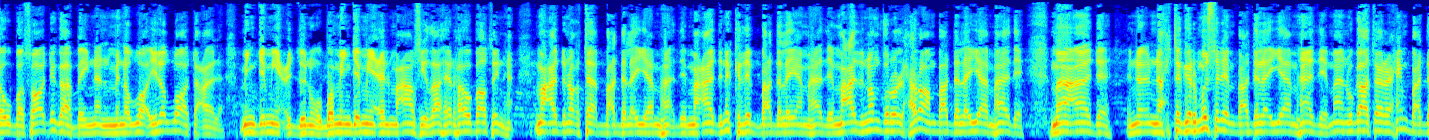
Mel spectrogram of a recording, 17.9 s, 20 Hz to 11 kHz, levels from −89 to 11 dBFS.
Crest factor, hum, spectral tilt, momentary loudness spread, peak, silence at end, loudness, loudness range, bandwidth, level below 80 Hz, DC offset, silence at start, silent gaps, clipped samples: 18 dB; none; -4 dB/octave; 6 LU; -4 dBFS; 0 s; -20 LUFS; 2 LU; 11 kHz; -60 dBFS; under 0.1%; 0 s; none; under 0.1%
